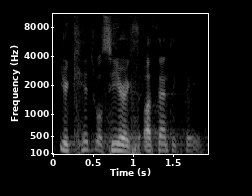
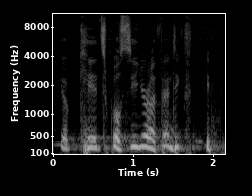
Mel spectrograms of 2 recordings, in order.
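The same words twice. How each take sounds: First: The voice stays steady and composed. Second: The voice cracks with emotion.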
